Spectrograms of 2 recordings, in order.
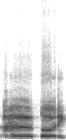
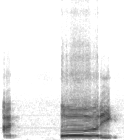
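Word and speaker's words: الطارق: Kemudian, at-tariq. Tidak dibaca al-tariq, tapi at-tariq. Maka ini namanya idgham atau alif lam syamsiyah.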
